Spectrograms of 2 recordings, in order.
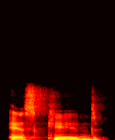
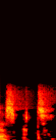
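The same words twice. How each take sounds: First: The -ed ending is forced as an extra syllable. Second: The -ed ending blends in without an extra syllable. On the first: The speaker calls it wrong. "forçar dizendo" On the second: The speaker calls it right. "o correto é asked"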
